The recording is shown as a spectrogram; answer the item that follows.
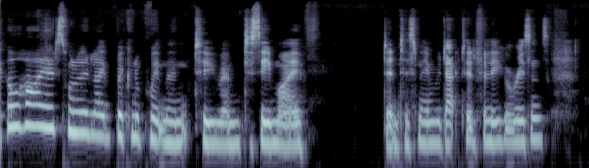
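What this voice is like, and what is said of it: Polite, put-on telephone voice. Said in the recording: “I put on my lovely phone voice, which is very different from the voice that I use on a daily basis.”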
